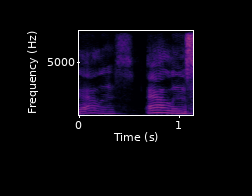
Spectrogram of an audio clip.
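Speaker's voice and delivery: soft, high, nostalgic calling voice. Retelling a scene, voicing someone from a character's past calling to her, put-on nostalgic calling voice. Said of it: "nostalgic voice of like someone from Alice's past".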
